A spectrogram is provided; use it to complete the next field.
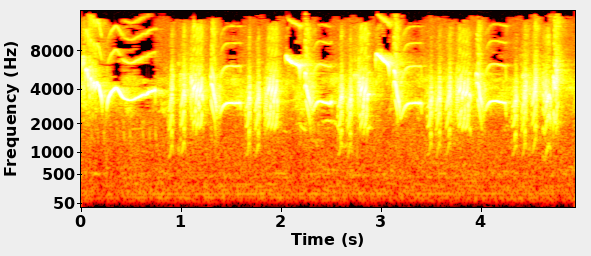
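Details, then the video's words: An icterine warbler sings in spring, loud varied phrases of high slurred whistles dropping in pitch mixed with rapid chattering notes, similar phrases returning about once a second. "Zaganiacz Wiosenny Ptaków Śpiew"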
